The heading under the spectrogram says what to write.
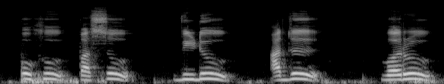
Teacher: தனிக்குறில் எழுத்தை அடுத்து வரும் வல்லின உகரங்கள் ஒரு மாத்திரை அளவுக்கு முழுமையாக ஒலிக்கும்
